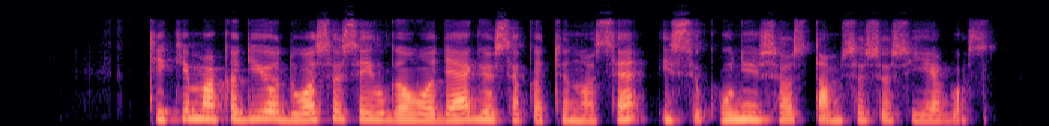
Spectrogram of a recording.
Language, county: Lithuanian, Tauragė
